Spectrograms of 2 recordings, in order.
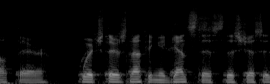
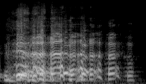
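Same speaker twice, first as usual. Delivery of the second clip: laughing; 11 semitones higher, 17 dB louder than usual. Pretend. Laughing joke call.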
